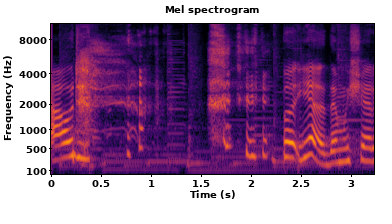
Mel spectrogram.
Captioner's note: laughing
